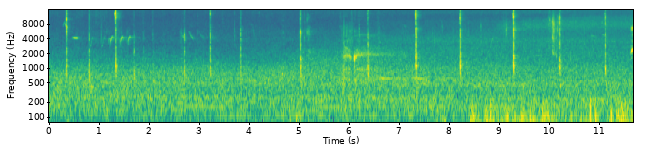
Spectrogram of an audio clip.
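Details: Squirrel in winter snow, clucking after scolding another squirrel: sharp, dry clicks repeated irregularly, roughly every half second to a second, with faint small-bird chirps in a quiet outdoor setting.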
